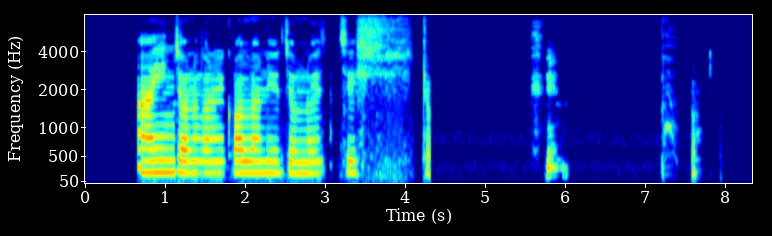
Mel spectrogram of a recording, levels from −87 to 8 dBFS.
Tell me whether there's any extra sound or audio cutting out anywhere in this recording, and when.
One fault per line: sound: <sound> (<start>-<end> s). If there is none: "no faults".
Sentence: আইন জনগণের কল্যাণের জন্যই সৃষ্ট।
sound: laugh (5.6-6.1 s)
sound: cough (7.2-7.4 s)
